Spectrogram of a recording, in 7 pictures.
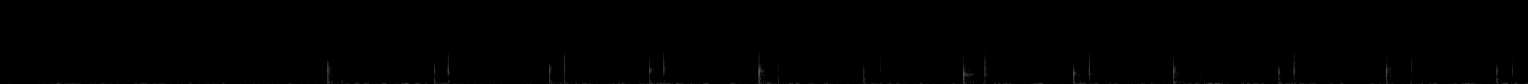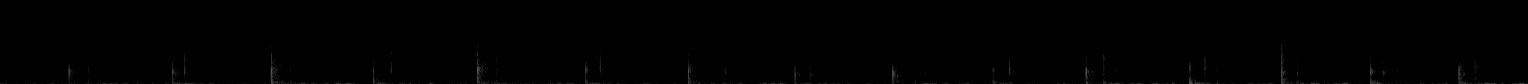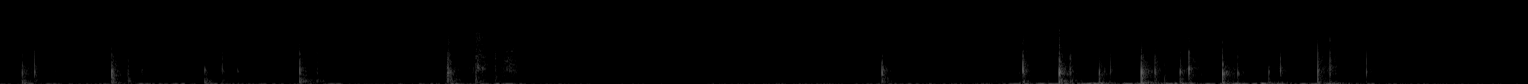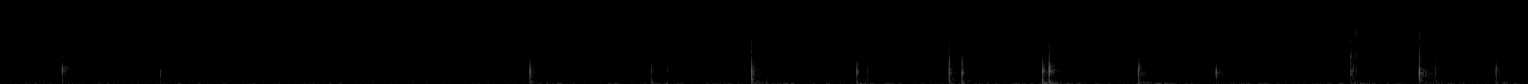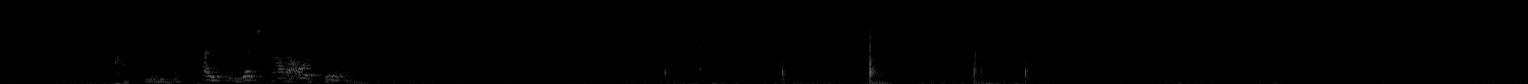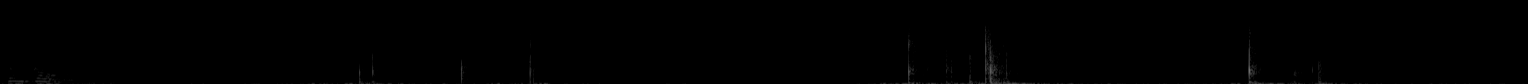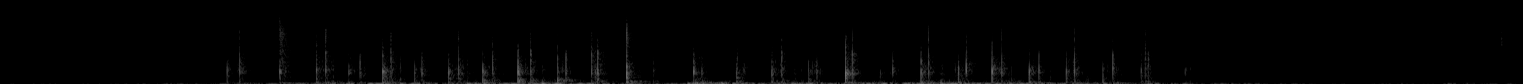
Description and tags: Recorded it with a Tascam DR 05. Walked in my living room with shoes, different speeds.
